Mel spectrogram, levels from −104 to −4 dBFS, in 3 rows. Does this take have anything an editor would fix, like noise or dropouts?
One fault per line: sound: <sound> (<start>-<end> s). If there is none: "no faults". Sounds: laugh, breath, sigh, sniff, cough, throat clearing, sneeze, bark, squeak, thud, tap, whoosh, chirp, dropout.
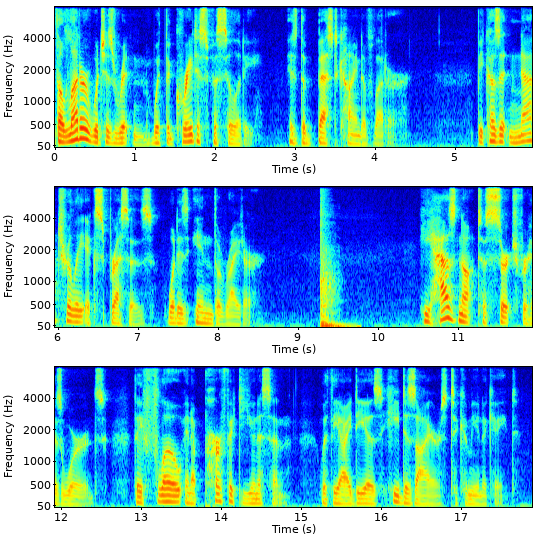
sound: tap (9.3-9.8 s)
